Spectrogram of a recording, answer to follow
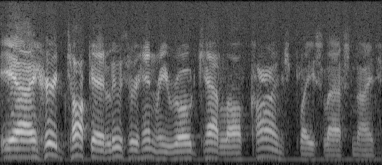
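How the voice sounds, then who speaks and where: A man's voice: medium pitch, unhurried, lightly acted, poor audio. An actor playing a suspicious, prickly frontier cattleman in a 1950s radio western, probing and touchy in folksy speech. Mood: sly, probing. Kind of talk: 1950s radio drama acting.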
